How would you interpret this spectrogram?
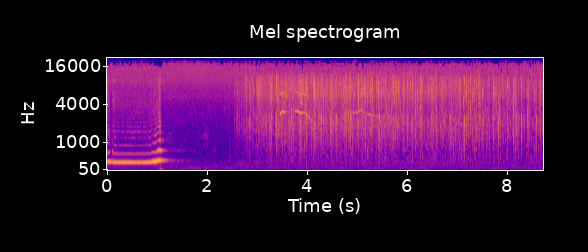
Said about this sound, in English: for whom I think we are not hearing anywhere near enough applause.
